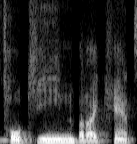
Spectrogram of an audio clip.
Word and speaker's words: Tolkien: I hear it's actually pronounced Tolkien, but I can't say that because I've been saying it Tolkien my entire life.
